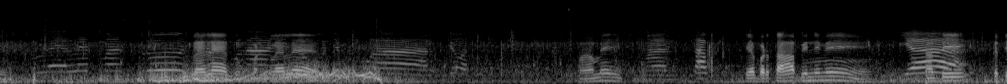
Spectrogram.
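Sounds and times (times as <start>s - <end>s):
wind noise on microphone: 0.0s - 4.5s, 6.9s - 10.0s
people talking: 0.4s - 4.7s.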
